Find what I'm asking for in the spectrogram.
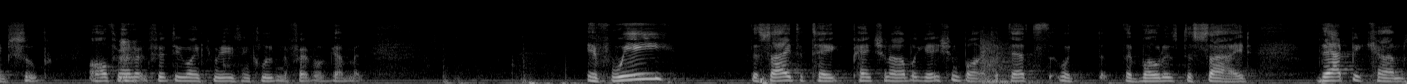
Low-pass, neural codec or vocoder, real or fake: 7.2 kHz; none; real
